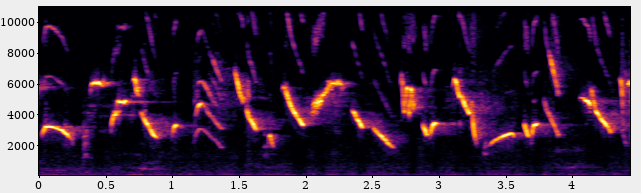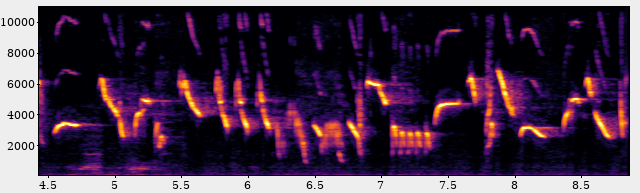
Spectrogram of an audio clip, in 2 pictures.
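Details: Canary singing a long, dense 'cengkok' song meant to train other birds. It pours out quick rising and falling whistles, chips and brief buzzy rattles without pause for about nine seconds.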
